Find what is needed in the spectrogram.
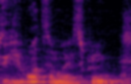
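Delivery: ordinary talk, nothing marked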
